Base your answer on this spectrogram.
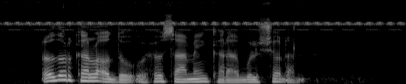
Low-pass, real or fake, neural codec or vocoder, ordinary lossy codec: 19.8 kHz; real; none; none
